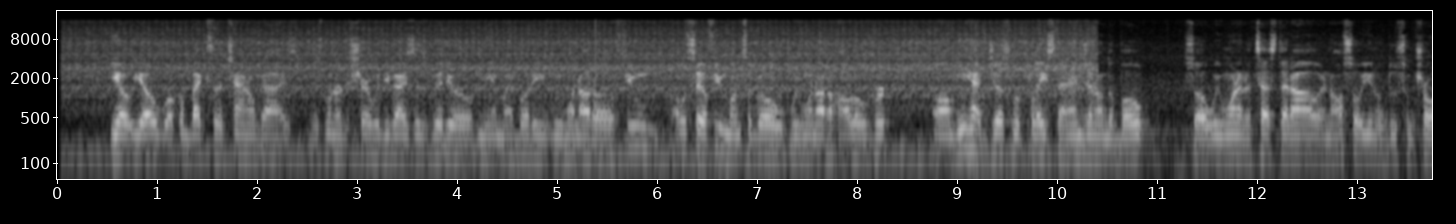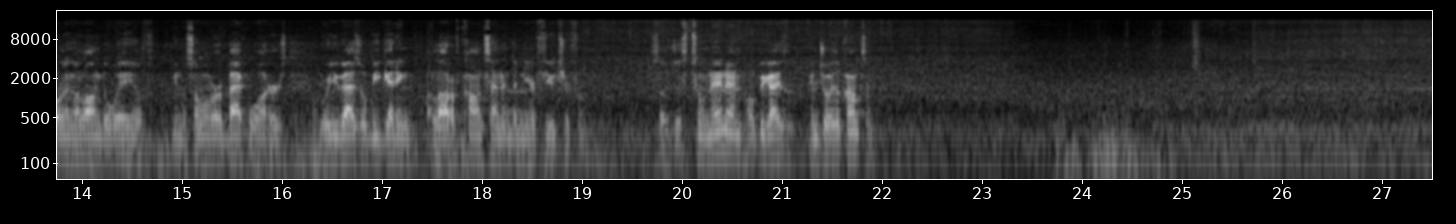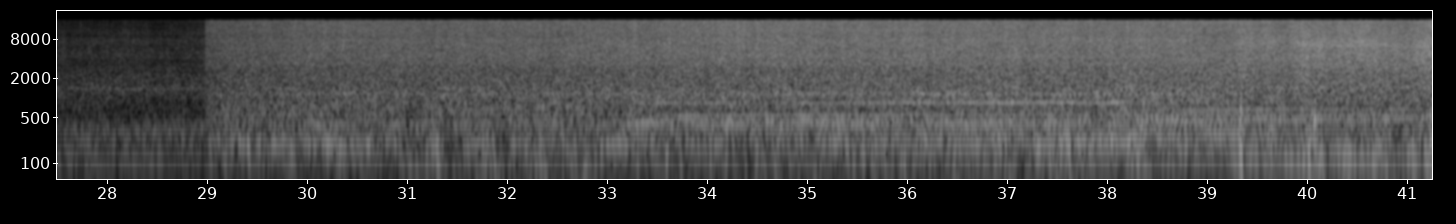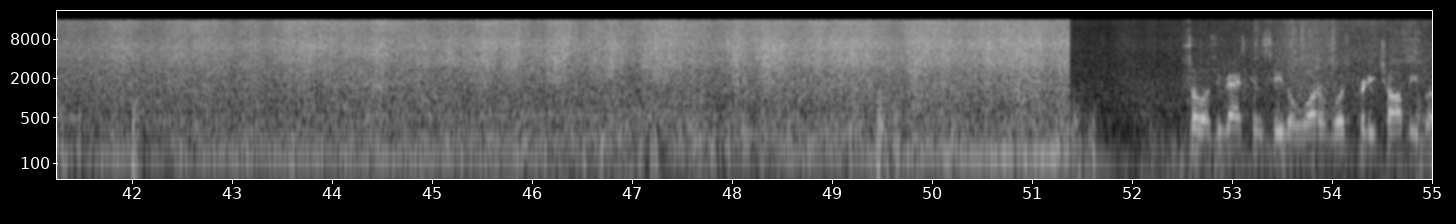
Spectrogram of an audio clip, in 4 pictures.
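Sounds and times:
outboard motor running: 0:00.0 - 0:10.6, 0:25.8 - 0:55.0
wind rush on microphone: 0:23.6 - 0:25.0, 0:29.0 - 0:55.0
wake splashing: 0:29.0 - 0:55.0.

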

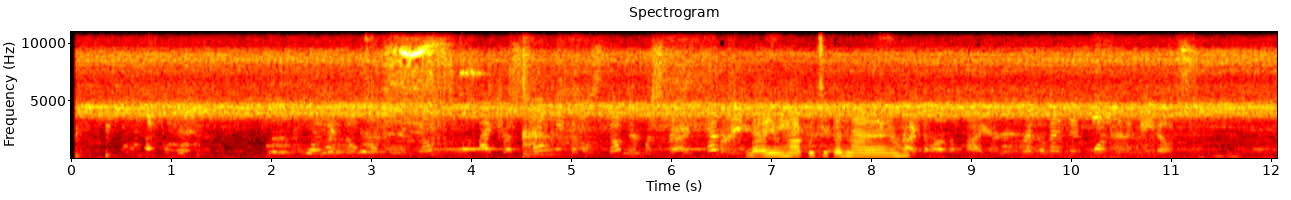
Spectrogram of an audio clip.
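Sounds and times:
steady high-pitched hum: 0:00.1 - 0:12.0
soft low talking: 0:10.4 - 0:11.8.

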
